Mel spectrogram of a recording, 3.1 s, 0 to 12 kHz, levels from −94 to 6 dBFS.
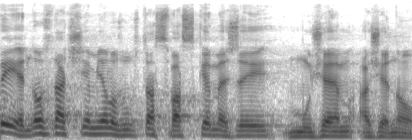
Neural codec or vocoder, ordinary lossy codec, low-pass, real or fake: none; Opus, 64 kbps; 10.8 kHz; real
